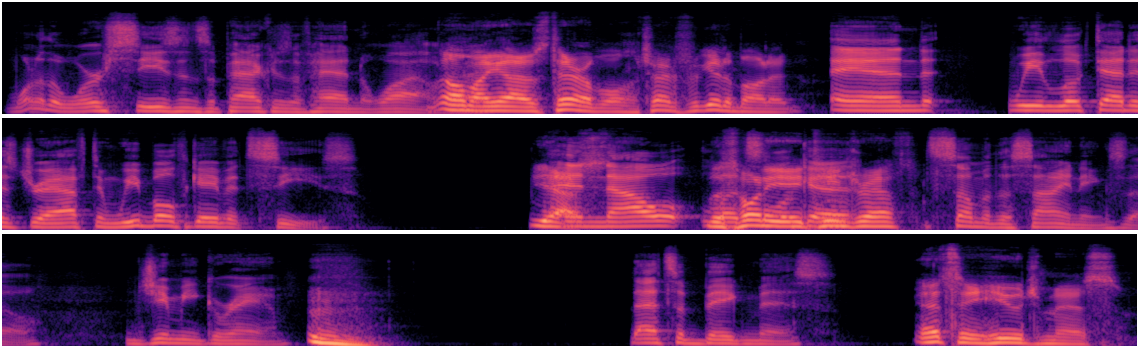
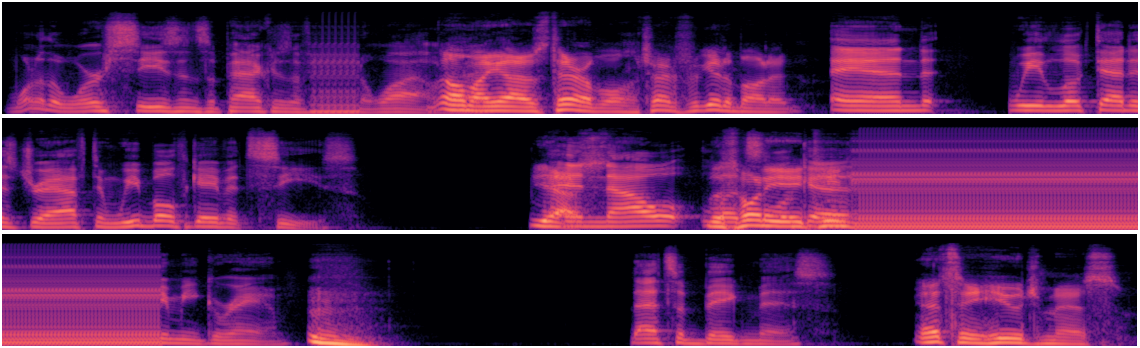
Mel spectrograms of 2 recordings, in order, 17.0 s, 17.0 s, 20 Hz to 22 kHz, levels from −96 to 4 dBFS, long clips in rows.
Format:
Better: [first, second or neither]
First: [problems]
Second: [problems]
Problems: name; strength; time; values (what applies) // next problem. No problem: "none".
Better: first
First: none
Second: audio freezing; at 1.5 s and at 10 s for 2 s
